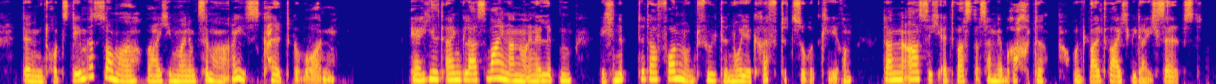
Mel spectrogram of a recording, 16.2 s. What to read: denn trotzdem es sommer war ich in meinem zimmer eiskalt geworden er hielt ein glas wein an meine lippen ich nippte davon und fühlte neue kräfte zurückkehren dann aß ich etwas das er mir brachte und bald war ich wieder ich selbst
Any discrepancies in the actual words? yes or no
no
